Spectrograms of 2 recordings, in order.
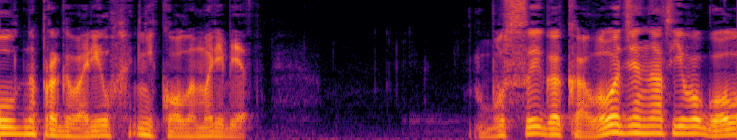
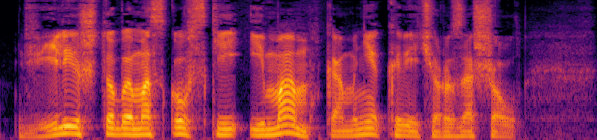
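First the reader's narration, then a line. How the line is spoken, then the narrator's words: Stern. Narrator (Russian): строго сказал Николе Иван III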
